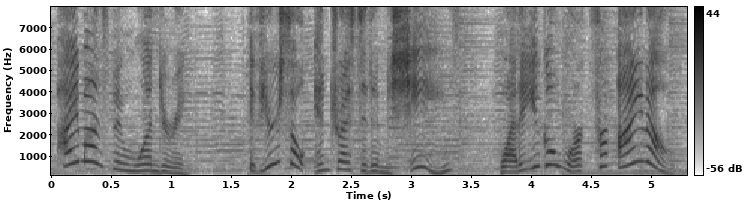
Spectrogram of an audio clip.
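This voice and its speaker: A small, childlike fairy companion from a video game. The voice is extremely high and swings up and down with cheerful, exclamatory energy. Music plays clearly underneath. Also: female voice, wildly swooping pitch, normal speed, full character voice. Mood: chatty. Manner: perky, exclamatory, speaks of self in third person.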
